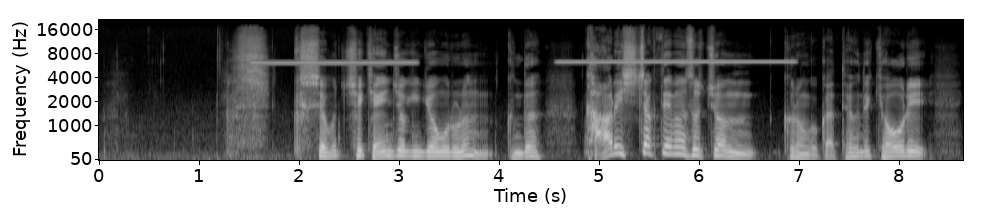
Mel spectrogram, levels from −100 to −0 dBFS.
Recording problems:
high-pitched whine; loud; from 1.5 to 3 s and from 4.5 to 7 s; 6.5 kHz, 7 dB below the speech

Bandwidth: 17.5 kHz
